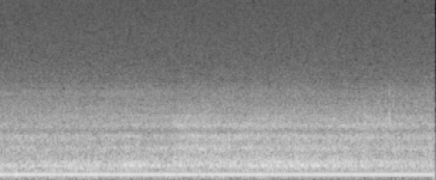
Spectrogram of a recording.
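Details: Constant low engine rumble with a deep steady hum and no animal calls.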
